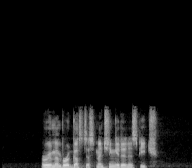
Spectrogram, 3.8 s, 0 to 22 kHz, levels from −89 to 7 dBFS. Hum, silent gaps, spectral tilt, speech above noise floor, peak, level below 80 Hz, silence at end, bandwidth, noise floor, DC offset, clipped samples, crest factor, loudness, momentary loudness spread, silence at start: none; none; -4.5 dB/octave; 57 dB; -2 dBFS; -56 dBFS; 0.75 s; 8.4 kHz; -74 dBFS; under 0.1%; under 0.1%; 16 dB; -17 LUFS; 7 LU; 0.85 s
